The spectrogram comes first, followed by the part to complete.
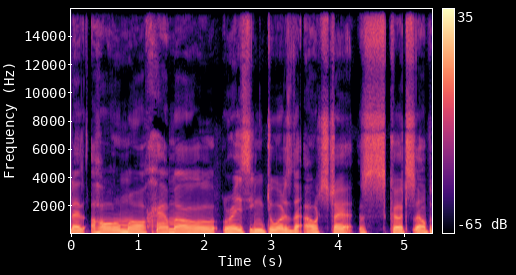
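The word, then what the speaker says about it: ʻOumuamua: The artist's illustrations show the wayward interstellar visitor Oumuamua, pronounced as Oumuamua, racing towards the outskirts of our solar system.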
